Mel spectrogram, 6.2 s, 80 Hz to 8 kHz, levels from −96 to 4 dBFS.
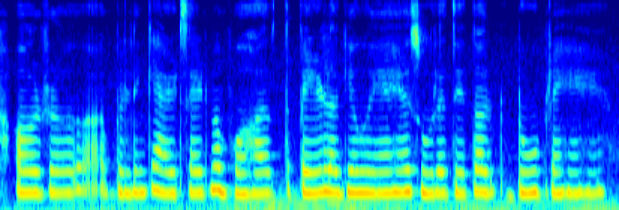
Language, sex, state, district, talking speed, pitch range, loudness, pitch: Hindi, female, Andhra Pradesh, Anantapur, 165 wpm, 260-270 Hz, -35 LUFS, 265 Hz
